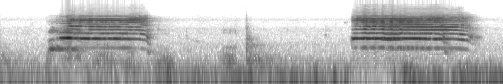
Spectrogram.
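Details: A goat kid gives two strong, drawn-out, high-pitched bleats, the second longer and slightly wavering at its end, with a brief soft click between them.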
